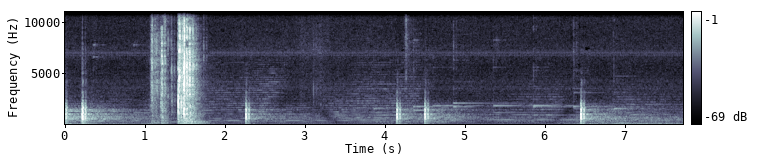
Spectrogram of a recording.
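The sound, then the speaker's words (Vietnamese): Sharp, hollow knocks on the sheet-metal side of a car come as a handful of irregularly spaced raps, one louder than the rest, with quiet pauses between them. “tiếng cứ cộc cộc cộc vang lên, tiếng gõ vào thành xe bằng tôn nghe đến rợn cả người.”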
